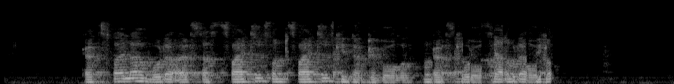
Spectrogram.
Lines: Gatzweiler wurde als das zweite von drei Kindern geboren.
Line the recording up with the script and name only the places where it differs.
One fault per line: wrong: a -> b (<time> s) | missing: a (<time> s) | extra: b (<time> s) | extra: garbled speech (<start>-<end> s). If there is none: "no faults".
wrong: drei -> zweite (2.9 s)
extra: garbled speech (4.2-5.5 s)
